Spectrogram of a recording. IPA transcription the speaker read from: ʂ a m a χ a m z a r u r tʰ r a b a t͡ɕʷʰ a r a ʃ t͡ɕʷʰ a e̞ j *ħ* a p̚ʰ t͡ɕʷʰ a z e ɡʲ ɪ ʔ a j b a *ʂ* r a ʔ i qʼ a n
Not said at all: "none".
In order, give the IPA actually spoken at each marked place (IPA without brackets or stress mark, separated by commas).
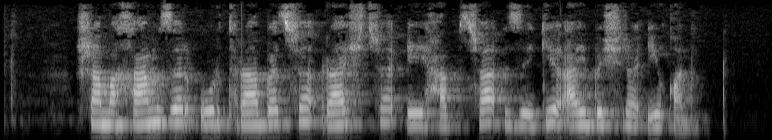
ħ, ʃ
